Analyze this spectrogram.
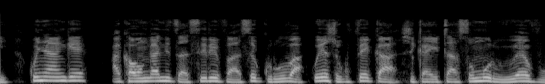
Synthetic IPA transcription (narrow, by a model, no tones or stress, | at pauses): kuɲaŋɡe̞ | akauŋɡanid͡zasiɾivʱase̞ɡʱuɾuːʋauje̞ʐo̞kup͡fe̞kaʐ̥ikaitaso̞murwiweːvʱu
